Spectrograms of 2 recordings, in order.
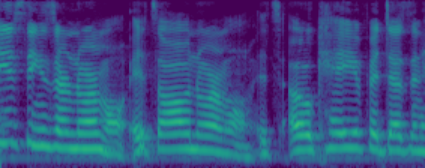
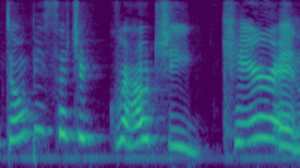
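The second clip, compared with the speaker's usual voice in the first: teasing; 11 semitones higher, 4 dB louder than usual. Retold or imitated. Mom teasing grouchy son.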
